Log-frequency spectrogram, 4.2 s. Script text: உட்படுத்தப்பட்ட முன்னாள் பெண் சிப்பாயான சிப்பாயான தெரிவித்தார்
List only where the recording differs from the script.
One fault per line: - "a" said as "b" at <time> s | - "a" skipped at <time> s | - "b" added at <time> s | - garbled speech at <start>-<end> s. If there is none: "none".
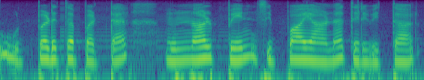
- "சிப்பாயான" skipped at 3.4 s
